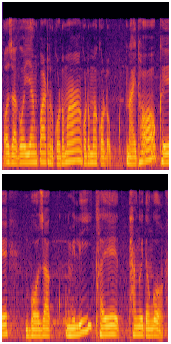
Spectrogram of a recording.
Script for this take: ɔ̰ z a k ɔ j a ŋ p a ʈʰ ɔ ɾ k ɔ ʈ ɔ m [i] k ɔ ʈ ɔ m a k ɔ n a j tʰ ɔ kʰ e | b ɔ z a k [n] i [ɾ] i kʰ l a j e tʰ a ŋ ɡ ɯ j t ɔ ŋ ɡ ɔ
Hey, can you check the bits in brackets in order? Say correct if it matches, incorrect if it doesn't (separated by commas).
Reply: incorrect, incorrect, incorrect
